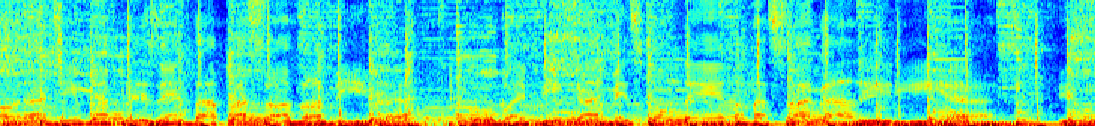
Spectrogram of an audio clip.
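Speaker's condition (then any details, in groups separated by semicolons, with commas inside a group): No condition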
